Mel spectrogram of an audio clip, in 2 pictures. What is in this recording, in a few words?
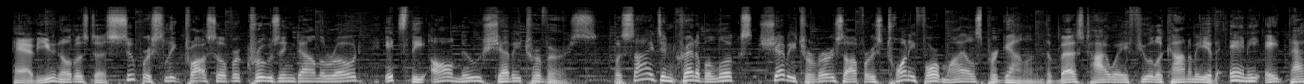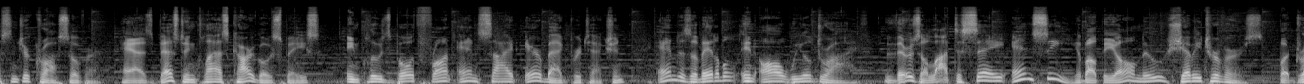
voice demo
